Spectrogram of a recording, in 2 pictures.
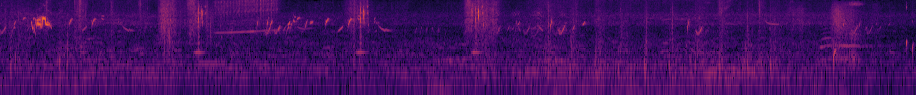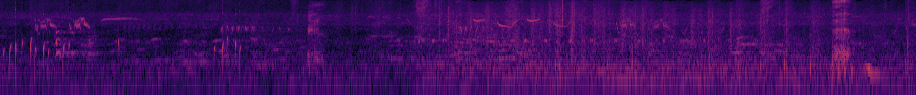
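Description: Small birds chirp.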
